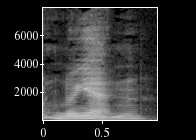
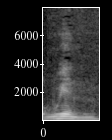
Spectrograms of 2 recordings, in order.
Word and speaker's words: Nguyen: I think it's actually pronounced without the N at all, Win, but I don't know. I want that N in there somehow.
